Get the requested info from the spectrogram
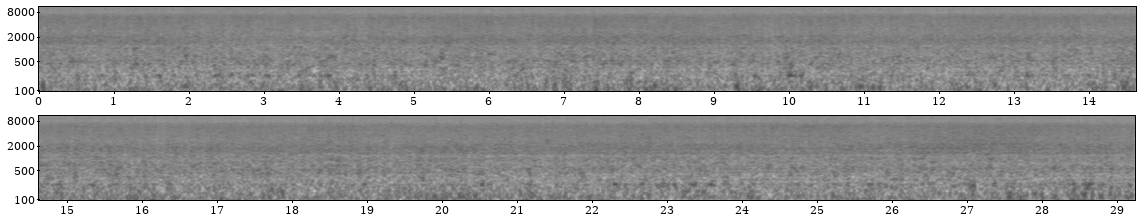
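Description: Hard rain pouring steadily on grass, pavement and trees: an even, unbroken hiss.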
